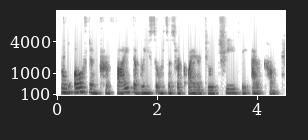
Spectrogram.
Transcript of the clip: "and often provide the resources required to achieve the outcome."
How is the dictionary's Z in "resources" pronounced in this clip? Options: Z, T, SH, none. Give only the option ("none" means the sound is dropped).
Z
